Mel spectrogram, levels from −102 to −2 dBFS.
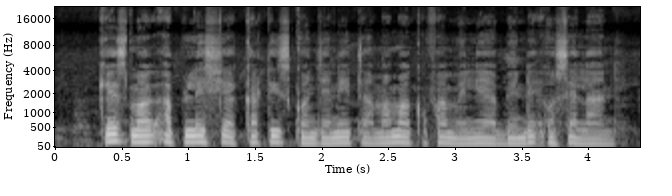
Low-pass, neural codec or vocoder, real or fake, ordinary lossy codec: none; none; real; none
